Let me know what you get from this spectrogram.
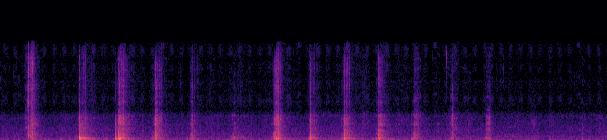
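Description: Close-mouthed chewing of a raw jengkol bean dipped in sambal: about a dozen crisp crunches, roughly two a second, loudest at first and stopping after about seven seconds.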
